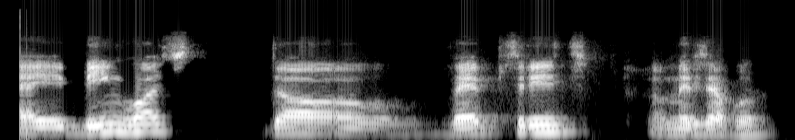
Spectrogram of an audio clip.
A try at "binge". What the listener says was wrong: Not Bing, jaw. The sound should be jaw. I binge watched.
